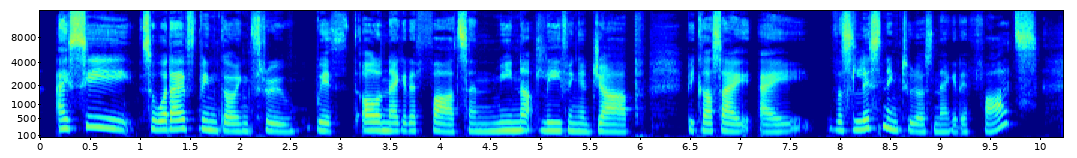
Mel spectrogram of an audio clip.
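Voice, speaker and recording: A woman with a slight Dutch accent speaks at a fairly slow pace and medium pitch on a very clean recording with a silent background. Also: ordinary pitch variation. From Netherlands. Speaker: life coach. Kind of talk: podcast interview.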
